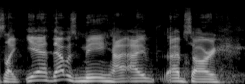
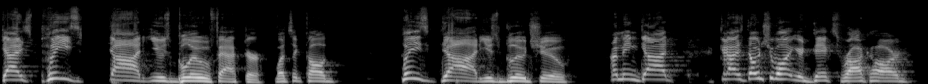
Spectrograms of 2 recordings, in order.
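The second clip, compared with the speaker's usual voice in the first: exaggerated mock begging, pleading. Joking about how he would do a sponsor ad read if allowed: mock begging. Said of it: "I want all my ad reads to sound like begging".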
